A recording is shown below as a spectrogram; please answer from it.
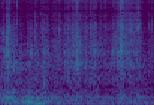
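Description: Faint rustling and crinkling of a small plastic zip-top bag being handled, with a few light crackles scattered through it.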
